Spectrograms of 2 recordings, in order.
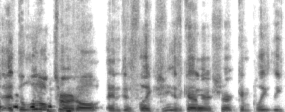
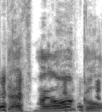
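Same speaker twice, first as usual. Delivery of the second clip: put-on high, angry man's Italian accent; 6 semitones higher, 3 dB louder than usual. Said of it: "sound like a, an angry Italian man".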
